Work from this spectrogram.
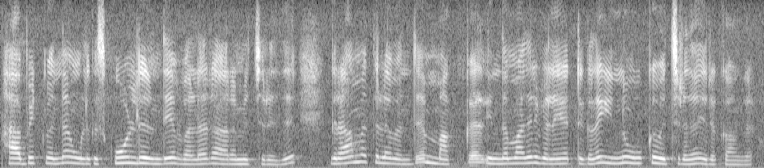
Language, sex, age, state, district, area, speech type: Tamil, female, 18-30, Tamil Nadu, Coimbatore, rural, spontaneous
